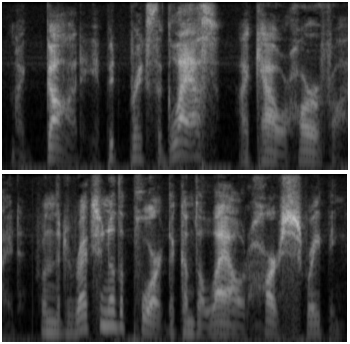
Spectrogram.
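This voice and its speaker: Bright, intense male horror story narrator. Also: mid-range voice, dry recording. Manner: intense, theatrical, suspenseful delivery. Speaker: audiobook reader.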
